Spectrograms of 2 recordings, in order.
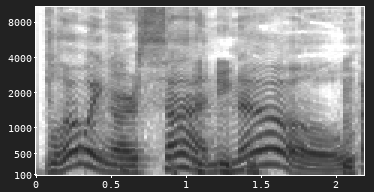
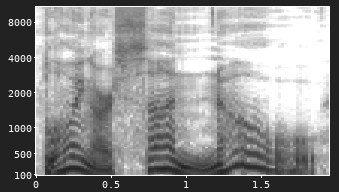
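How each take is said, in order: First: Much higher, slow mock-shocked denial; hammed-up denial. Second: Higher, slow hammed-up denial; mock shocked denial. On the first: Retelling the actress denying it to her husband, hammed-up. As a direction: deny it with exaggerated innocence. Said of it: "and she's like". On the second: Friend echoing the actress's denial as a punchline, mock shocked. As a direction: echo the line with fake innocence. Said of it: "friend echoes the quote".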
